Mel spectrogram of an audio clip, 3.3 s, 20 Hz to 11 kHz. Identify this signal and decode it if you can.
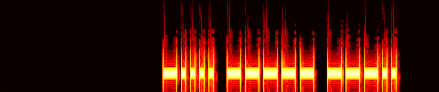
Morse code, heard as a keyed tone, about 34 wpm, 700 Hz. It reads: 608
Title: Numbers - 3-Digit 35wpm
